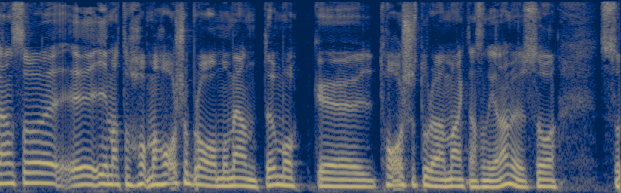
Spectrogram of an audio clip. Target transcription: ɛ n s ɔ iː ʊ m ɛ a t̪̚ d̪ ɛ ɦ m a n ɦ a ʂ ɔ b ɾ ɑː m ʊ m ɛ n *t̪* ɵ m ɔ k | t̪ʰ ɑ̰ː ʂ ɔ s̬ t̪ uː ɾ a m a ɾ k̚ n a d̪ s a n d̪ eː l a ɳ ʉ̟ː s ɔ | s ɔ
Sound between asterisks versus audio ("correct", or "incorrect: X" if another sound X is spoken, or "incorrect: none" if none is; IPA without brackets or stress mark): correct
